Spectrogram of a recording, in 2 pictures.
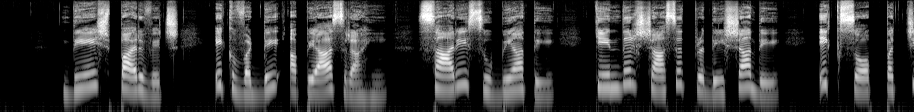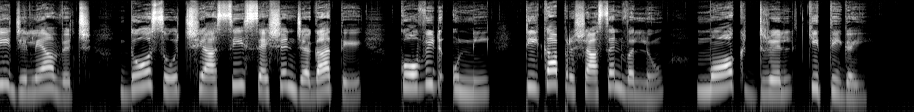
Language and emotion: Punjabi, neutral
